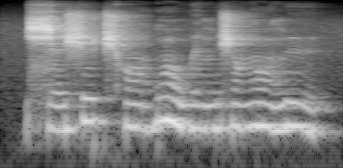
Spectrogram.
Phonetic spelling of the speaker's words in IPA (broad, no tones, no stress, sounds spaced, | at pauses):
ɕ ɘ ʃ ɨ t͡ʃʰ ɔ̃ b ɔ̃ w ɘ ŋ ɨ ʃ ɔ̃ ŋ ɔ̃ ŋ ɨ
